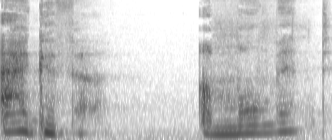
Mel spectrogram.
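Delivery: whispered, hushed. Asking Agatha for a moment again, whispering. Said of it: "we're still whispering?".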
